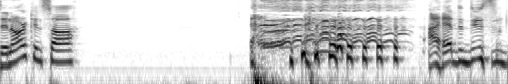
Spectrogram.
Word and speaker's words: Arkansas: It's pronounced Arkansas. – Arkansas, yes. You can't say it right.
